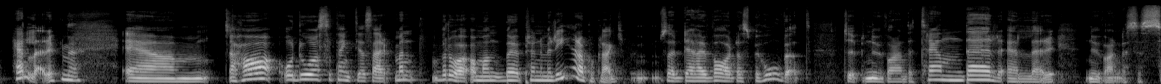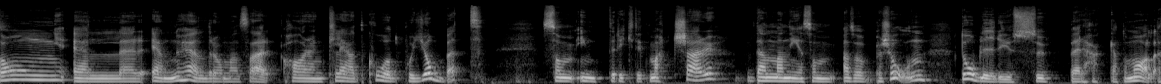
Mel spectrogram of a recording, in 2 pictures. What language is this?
Swedish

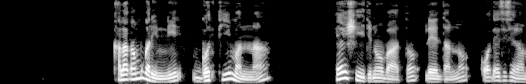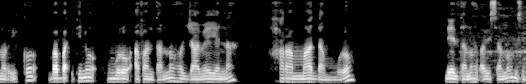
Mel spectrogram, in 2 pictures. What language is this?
Sidamo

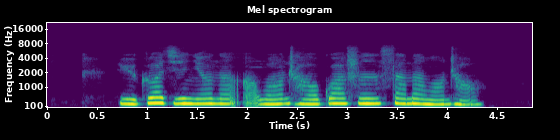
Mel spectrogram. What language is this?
Chinese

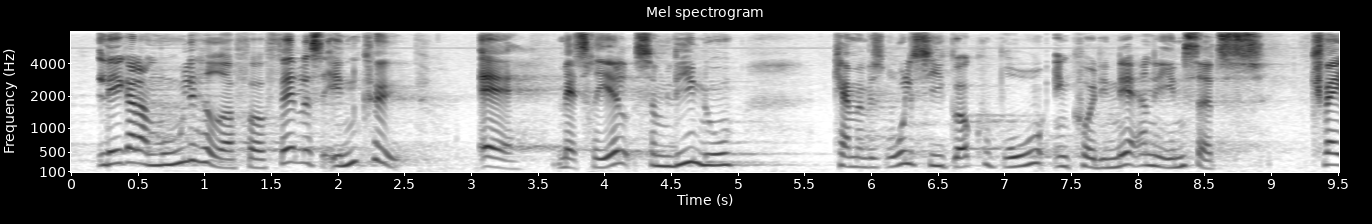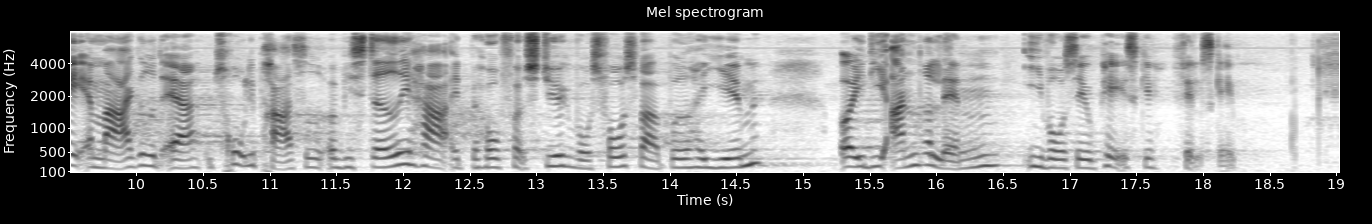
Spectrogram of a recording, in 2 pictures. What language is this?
Danish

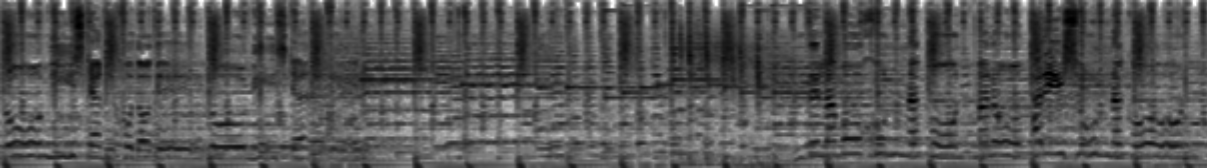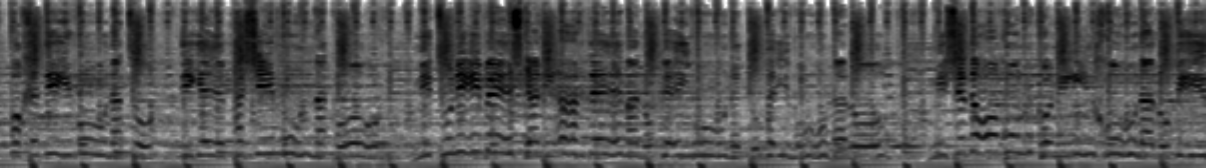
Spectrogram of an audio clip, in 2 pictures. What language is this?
Persian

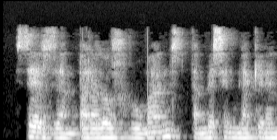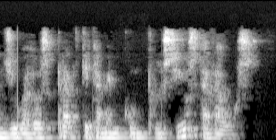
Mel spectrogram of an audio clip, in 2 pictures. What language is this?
Catalan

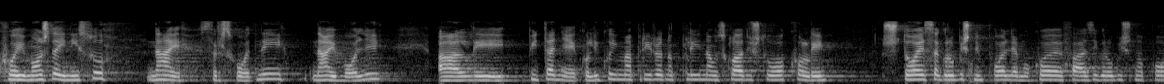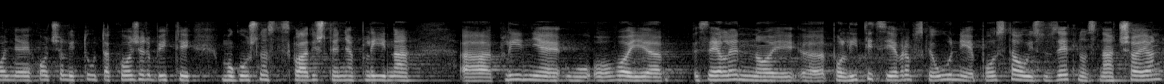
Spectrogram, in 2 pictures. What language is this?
Croatian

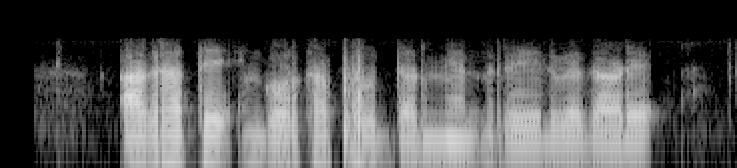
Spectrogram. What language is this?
Marathi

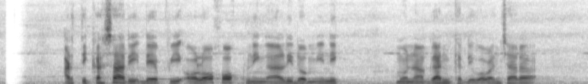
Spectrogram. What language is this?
Sundanese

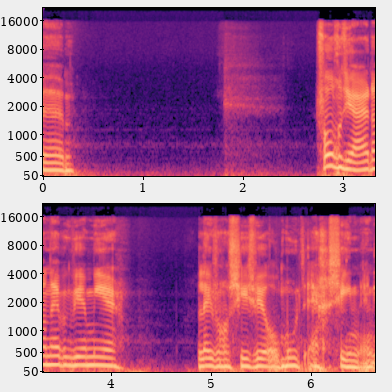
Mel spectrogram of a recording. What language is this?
Dutch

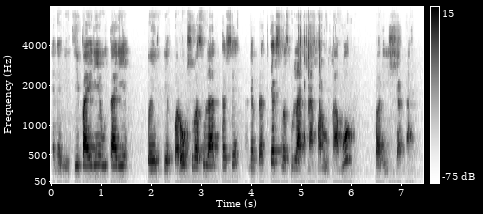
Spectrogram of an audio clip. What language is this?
Gujarati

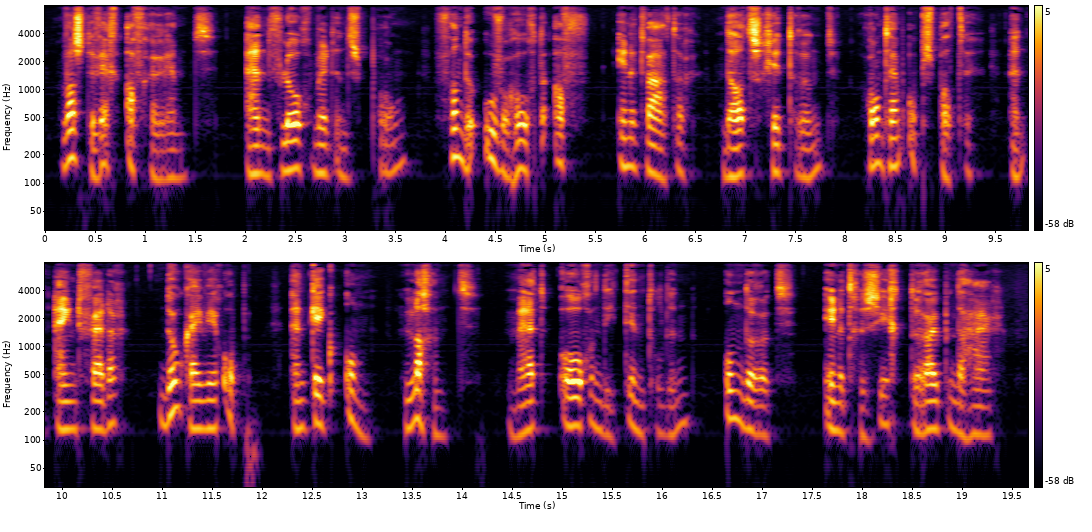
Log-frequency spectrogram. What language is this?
Dutch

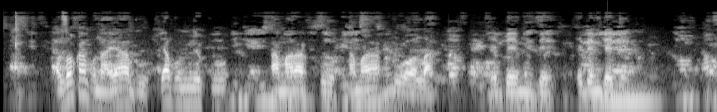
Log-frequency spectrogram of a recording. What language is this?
Igbo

